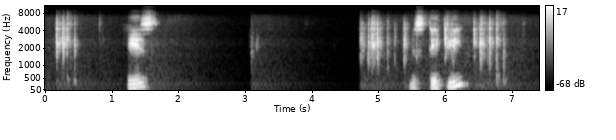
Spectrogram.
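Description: Typing on a computer keyboard while filling in a tax revision form, a rapid run of close clicks in bursts, mixed with someone talking.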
